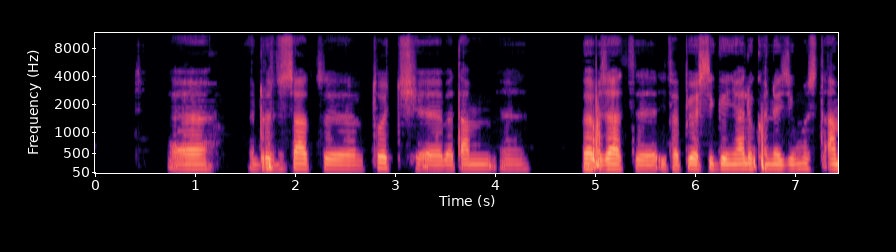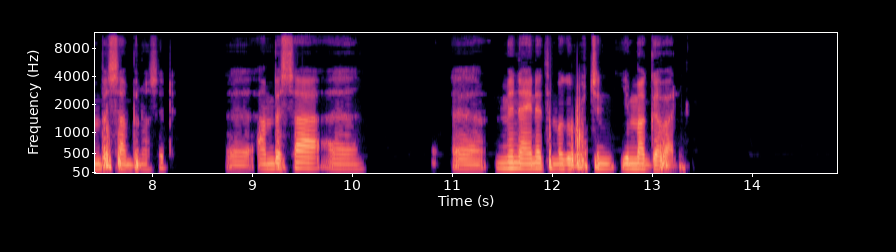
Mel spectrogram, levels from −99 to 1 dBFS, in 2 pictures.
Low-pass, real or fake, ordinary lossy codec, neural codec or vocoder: 10.8 kHz; real; MP3, 96 kbps; none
